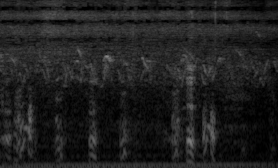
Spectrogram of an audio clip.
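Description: Chickens on a rural Thai farm cluck in a run of short, repeated calls, fairly close and moderately loud over a steady low hum, with no talk.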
